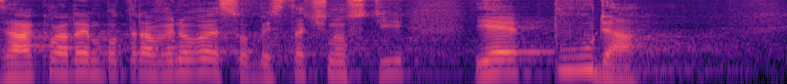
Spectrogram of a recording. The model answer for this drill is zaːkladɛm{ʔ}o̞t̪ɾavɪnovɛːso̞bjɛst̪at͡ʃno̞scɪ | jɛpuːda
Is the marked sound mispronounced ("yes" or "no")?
yes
